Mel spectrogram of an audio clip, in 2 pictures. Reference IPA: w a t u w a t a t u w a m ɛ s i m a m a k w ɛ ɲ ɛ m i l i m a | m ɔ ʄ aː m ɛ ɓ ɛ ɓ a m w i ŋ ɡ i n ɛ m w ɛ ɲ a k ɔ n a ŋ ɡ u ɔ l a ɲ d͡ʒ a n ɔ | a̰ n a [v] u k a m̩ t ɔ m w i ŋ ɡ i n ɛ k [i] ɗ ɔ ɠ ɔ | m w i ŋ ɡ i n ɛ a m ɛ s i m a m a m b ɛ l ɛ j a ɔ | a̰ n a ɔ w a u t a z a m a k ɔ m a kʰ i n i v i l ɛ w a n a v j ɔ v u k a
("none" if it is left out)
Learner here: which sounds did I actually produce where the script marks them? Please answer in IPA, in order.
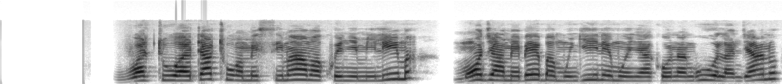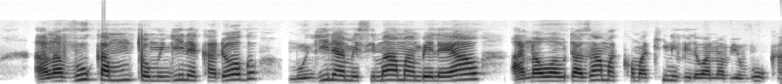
v, a

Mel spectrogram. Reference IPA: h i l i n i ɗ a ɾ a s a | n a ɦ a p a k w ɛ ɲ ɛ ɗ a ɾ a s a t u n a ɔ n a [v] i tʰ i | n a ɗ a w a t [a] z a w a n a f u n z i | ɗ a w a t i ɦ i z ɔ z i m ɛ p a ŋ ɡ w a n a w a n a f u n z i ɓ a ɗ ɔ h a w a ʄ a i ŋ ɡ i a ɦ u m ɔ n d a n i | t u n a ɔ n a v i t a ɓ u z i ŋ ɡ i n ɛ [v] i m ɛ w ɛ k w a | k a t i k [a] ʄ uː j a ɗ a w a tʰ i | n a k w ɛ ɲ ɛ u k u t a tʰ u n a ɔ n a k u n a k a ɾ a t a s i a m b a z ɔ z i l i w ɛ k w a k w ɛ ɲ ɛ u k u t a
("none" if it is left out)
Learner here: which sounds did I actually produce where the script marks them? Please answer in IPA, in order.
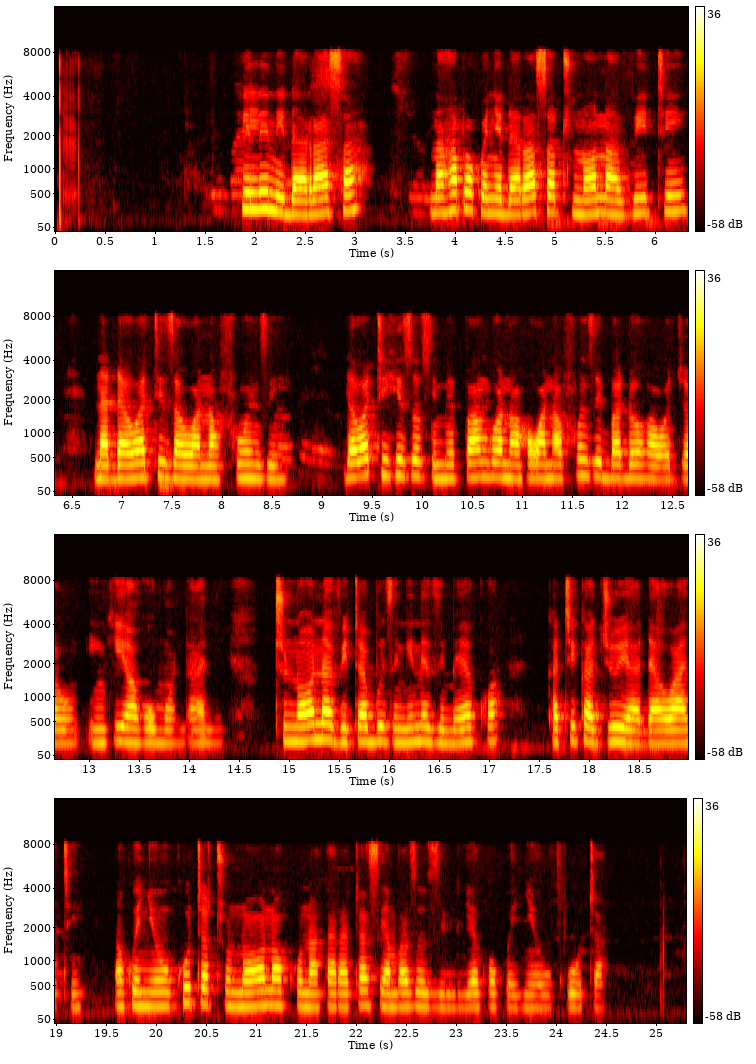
v, i, z, a

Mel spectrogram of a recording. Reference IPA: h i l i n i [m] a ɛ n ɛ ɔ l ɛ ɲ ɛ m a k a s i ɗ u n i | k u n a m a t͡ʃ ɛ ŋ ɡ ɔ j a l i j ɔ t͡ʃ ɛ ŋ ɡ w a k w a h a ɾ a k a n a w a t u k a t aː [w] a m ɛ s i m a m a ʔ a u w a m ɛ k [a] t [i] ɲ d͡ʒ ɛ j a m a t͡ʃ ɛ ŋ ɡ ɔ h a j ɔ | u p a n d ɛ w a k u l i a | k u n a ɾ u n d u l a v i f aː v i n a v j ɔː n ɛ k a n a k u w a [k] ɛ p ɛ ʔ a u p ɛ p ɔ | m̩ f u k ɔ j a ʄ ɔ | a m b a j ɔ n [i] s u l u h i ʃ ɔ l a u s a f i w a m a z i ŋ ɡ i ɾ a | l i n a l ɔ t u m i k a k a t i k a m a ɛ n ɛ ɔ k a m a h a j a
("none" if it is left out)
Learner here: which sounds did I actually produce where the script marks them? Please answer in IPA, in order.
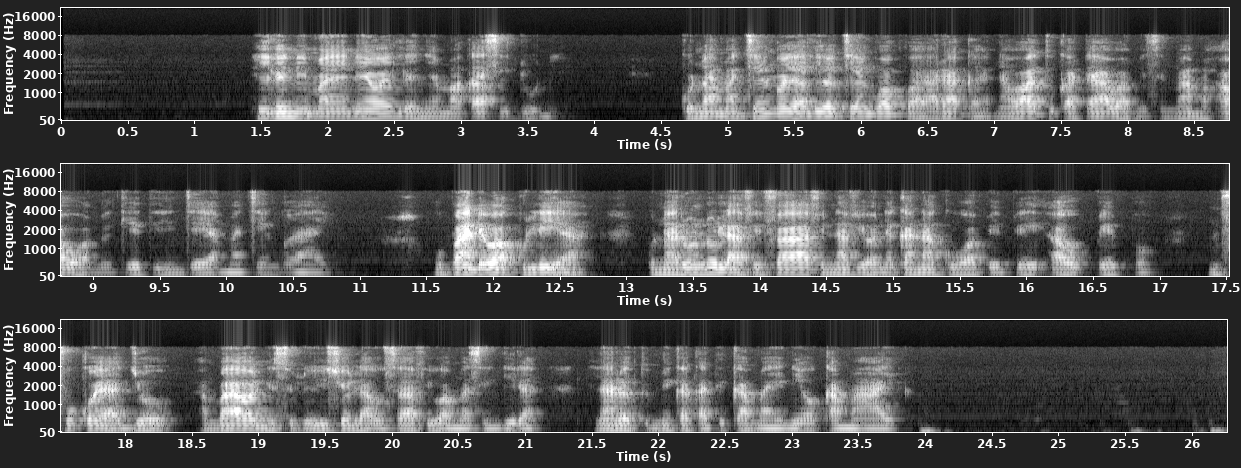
m, w, ɛ, i, p, i

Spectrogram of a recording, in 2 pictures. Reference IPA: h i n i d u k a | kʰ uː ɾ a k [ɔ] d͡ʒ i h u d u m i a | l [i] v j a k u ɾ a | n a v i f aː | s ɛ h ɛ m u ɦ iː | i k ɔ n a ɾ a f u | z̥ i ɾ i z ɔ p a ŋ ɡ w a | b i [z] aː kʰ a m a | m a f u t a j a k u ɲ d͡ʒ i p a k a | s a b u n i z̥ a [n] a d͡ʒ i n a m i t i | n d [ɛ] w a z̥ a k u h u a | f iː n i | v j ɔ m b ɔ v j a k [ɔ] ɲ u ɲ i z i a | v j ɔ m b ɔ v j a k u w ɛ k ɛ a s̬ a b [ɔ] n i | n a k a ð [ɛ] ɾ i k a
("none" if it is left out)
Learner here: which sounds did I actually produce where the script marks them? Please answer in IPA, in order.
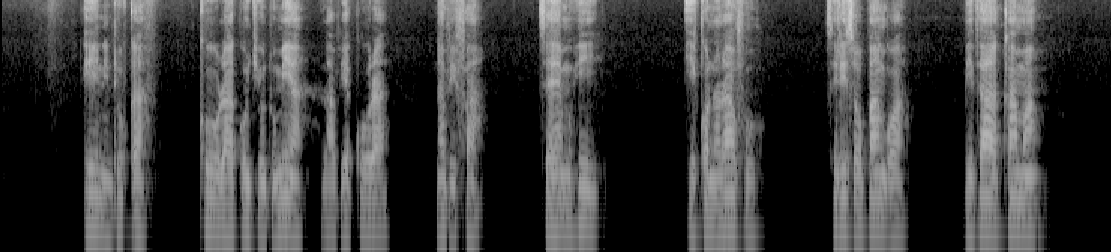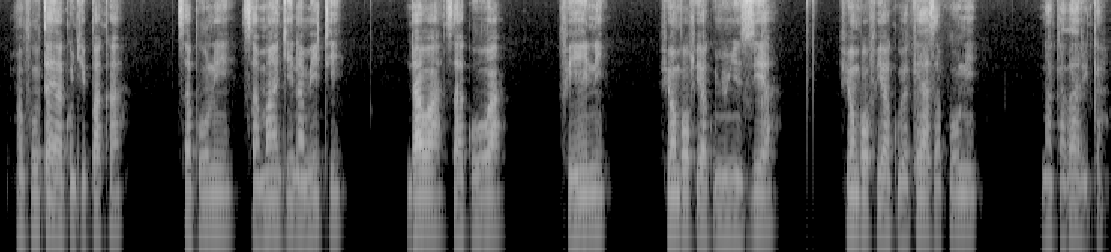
u, a, ð, m, a, u, u, a

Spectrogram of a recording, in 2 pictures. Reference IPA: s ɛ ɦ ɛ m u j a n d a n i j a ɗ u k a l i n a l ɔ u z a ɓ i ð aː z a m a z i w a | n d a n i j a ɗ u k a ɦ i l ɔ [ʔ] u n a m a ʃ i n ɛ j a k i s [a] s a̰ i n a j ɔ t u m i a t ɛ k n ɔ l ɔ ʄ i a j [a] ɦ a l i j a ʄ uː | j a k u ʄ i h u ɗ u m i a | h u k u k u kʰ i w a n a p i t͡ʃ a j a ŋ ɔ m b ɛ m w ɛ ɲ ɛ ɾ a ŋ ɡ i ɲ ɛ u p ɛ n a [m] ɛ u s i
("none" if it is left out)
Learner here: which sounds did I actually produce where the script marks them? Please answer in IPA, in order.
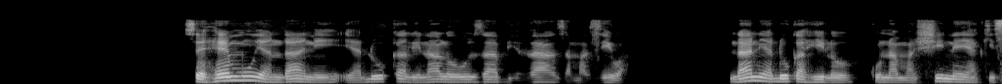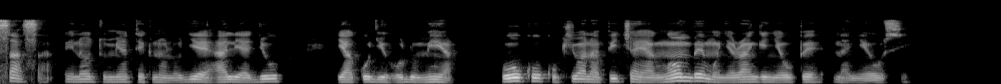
k, a, a, ɲ

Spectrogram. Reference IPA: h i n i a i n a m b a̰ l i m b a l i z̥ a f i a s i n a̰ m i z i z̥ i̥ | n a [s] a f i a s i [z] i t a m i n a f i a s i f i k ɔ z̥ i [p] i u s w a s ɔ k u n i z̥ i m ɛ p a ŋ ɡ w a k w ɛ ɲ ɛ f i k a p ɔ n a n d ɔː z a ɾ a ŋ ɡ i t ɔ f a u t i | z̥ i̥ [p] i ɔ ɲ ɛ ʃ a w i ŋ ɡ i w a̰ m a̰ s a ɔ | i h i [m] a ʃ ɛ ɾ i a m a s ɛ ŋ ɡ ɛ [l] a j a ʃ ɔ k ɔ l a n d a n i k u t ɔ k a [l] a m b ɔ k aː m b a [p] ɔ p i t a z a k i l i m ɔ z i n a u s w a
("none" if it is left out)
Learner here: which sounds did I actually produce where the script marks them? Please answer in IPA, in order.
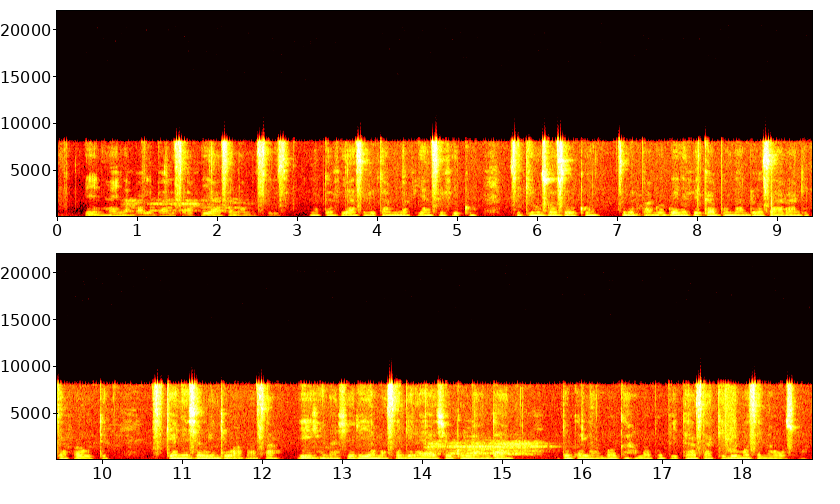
t, v, k, k, n, ɾ, l, p

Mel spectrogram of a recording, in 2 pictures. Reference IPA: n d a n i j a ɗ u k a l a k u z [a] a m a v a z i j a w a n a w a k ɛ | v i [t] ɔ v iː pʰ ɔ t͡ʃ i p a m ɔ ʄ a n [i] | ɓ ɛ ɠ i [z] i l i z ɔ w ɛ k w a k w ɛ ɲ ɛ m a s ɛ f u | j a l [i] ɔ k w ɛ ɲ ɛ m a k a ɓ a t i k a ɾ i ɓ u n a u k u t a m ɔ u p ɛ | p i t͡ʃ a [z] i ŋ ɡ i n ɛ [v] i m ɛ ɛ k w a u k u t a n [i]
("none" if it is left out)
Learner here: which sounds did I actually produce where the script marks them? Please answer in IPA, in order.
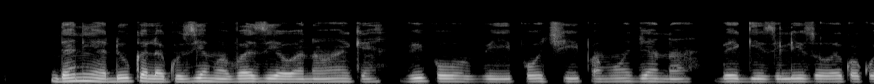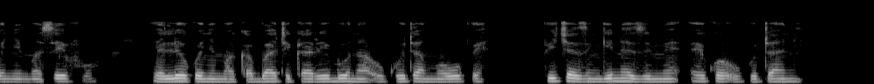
i, p, a, z, i, z, z, i

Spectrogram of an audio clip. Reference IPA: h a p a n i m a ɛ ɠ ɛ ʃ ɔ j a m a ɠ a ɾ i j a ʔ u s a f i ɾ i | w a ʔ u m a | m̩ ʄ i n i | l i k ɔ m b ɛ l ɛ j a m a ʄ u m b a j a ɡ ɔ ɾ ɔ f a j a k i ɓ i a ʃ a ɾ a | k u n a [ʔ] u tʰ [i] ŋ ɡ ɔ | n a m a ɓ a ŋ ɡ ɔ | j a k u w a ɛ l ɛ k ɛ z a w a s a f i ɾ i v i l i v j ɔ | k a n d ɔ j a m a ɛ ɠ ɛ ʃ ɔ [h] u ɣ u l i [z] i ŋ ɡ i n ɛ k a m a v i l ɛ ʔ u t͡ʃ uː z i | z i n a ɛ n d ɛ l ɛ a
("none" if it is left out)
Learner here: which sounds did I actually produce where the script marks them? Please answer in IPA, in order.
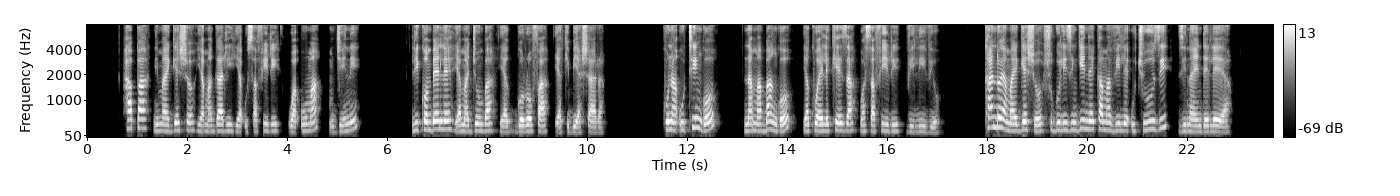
ʔ, i, ʃ, z

